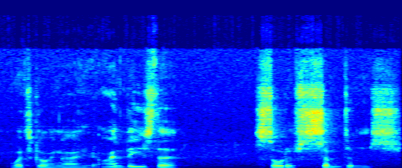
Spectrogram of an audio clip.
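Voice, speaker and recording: Against noticeable background noise, a man talks at a fairly slow pace with lively intonation. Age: 60s. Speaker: TV news and current affairs host. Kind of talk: casual personal monologue to viewers. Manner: animated.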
